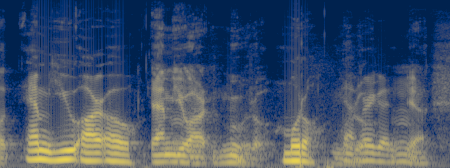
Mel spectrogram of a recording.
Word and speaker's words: Muro: How do you spell it? M-U-R-O. M-U-R Muro.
